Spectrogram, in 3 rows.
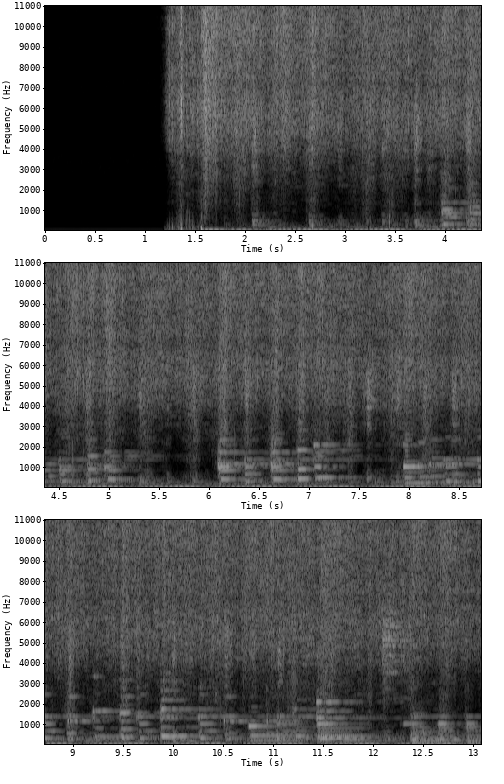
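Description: The needle of an acoustic gramophone's soundbox is set down on a spinning 78 rpm shellac record about a second in, starting suddenly with hiss and crackle of surface noise. Then comes the instrumental introduction of a 1941 German dance record.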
